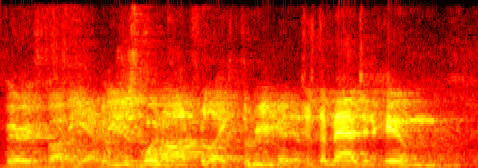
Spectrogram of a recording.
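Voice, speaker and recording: A man's voice: medium pitch, fairly even intonation, fast, heavy reverb, muffled recording, a crowd in the background. A man doing a stand-up comedy set in a rambling, profane, conversational way in a live venue. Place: live comedy show, on stage.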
